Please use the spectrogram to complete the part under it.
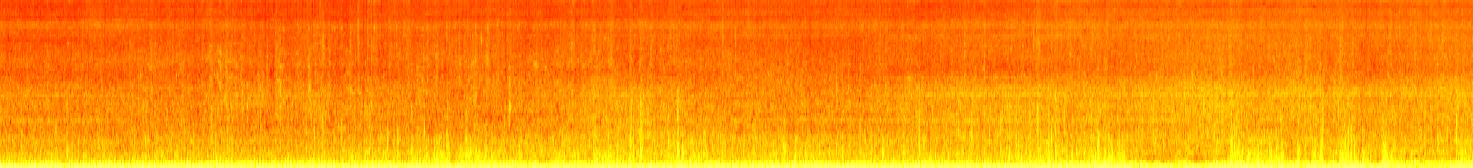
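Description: Tyres crunch over a gravel dirt road.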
